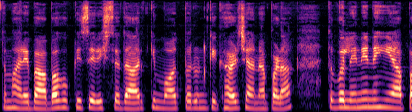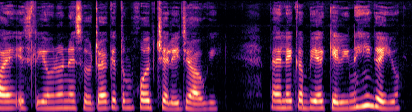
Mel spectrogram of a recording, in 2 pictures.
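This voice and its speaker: A woman's voice: mid-range voice, flat delivery, no room sound, close to an everyday voice. A woman voicing a young man who teases and reassures a frightened girl, in a storybook reading. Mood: teasing protective. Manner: mocking, soft-spoken. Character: teasing protective young man, mocking then tender.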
